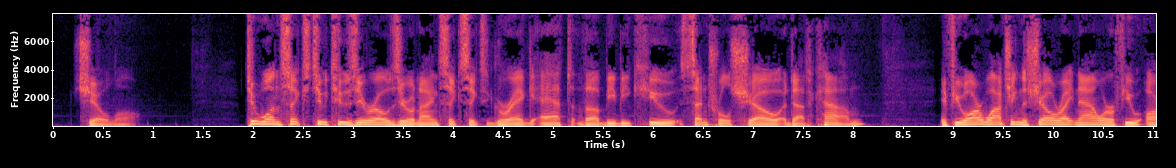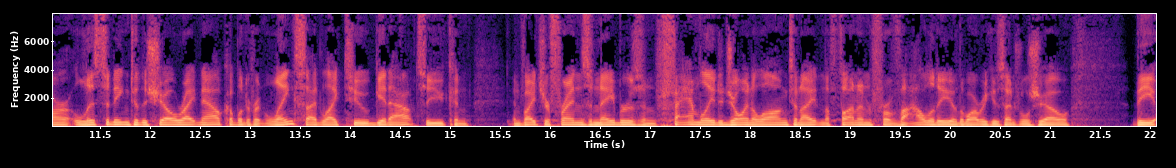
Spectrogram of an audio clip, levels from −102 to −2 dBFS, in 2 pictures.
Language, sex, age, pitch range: English, male, 40-59, 110-135 Hz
